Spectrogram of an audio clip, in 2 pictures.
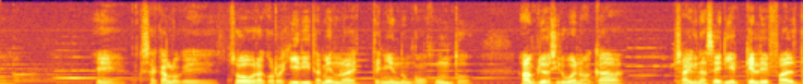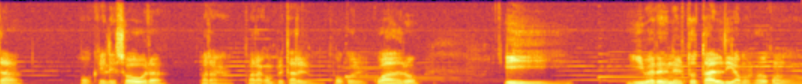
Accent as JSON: {"language": "Spanish", "town": "Avellaneda", "region": "Buenos Aires Province", "country": "Argentina", "tie": "born or raised there", "said": "Para mí, creciendo en Avellaneda, también son cosas que me remiten al barrio como era un poco antes"}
